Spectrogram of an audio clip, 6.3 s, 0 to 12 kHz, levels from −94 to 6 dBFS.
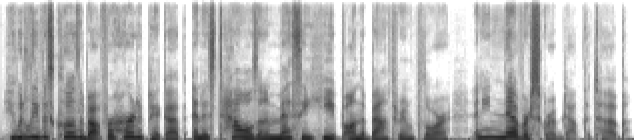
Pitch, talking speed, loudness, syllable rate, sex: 245 Hz, 275 wpm, -17 LUFS, 6.3 syllables/s, female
